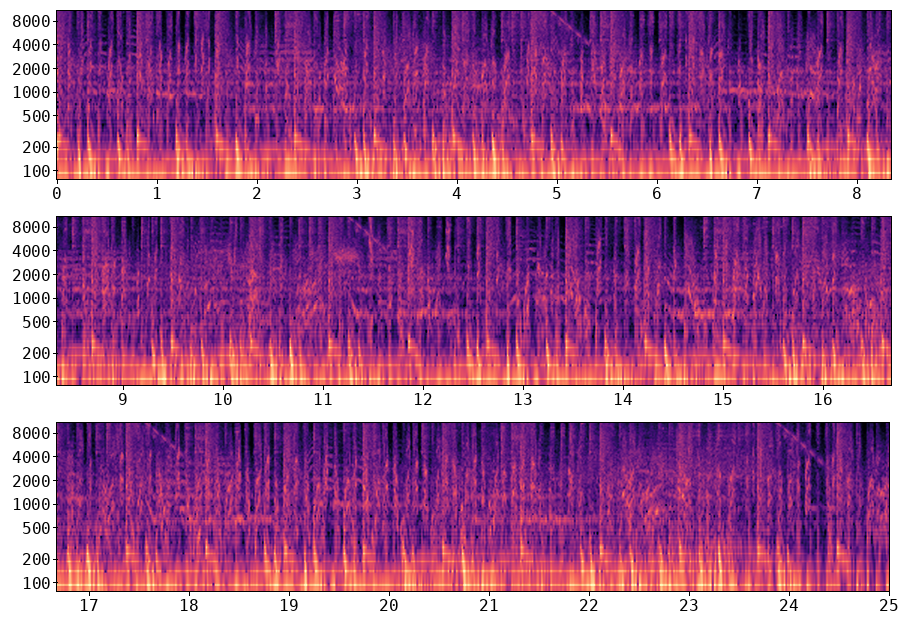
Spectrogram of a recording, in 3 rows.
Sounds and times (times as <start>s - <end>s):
Electronic music: 0.0s - 25.0s
Scratching (performance technique): 0.0s - 25.0s.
